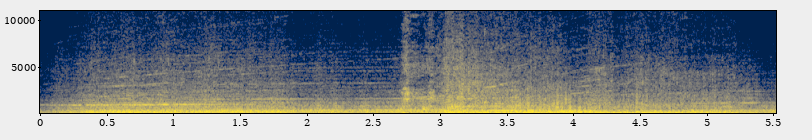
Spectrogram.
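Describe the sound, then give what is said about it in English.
A heavy armored vehicle's engine rumbles deep and loud, steady for the whole stretch, with a brief harsher metallic burst partway through. No one speaks. “The sound design in yes. that the the way it just like rumbles uh-huh.”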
